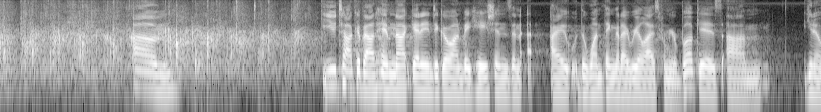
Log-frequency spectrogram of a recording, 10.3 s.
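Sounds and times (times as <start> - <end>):
audience clapping: 0.0 - 4.2
speech: 1.6 - 2.4, 4.0 - 10.2.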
